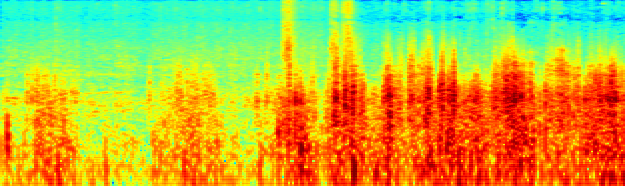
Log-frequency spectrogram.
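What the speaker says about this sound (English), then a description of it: "Oh dear, what a wind" Gusty wind buffeting the microphone on a main street in Bruges, a steady rushing roar that swells into louder blasts toward the end, with no talking.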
